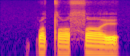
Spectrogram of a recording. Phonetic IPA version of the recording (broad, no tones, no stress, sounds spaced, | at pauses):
p ə tˤ ə sˤ ɛ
